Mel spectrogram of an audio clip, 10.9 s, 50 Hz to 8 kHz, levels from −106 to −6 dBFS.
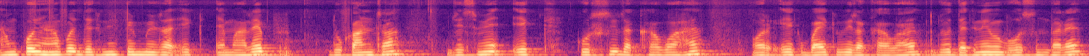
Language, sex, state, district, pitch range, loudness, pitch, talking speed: Hindi, male, Bihar, Purnia, 130-150 Hz, -18 LUFS, 135 Hz, 165 wpm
